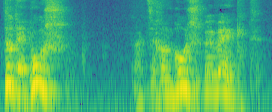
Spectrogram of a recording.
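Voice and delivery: a dragon calling out that the bush moved; excited dragon. Acted. Dragon spots moving bush. (leicht aufgeregt, höher)

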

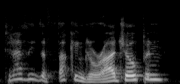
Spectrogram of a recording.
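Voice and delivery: high-pitched retold worry; alarmed self-question. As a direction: ask it high, as if suddenly worried. Retelling own worried self-questioning.

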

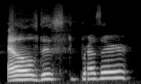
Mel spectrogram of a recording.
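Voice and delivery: mock-formal address. Joking about what to call many brothers, mock-formal. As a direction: spell out each title with laboured care.

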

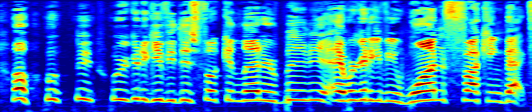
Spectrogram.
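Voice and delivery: lightly voiced, sneering motor vehicle office; mocking officials. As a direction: parody the agency's letter. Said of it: "Oh, yeah".

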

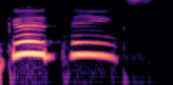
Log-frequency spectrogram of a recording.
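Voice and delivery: high, tight, overly polite answer; curt polite reply. Retold or imitated. Sister answering Fleabag, high and tightly polite. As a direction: hide the fury behind a bright reply. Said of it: "And her sister's like".

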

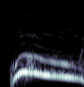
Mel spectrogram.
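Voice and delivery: very high, loud celebratory whoop; joyful whoop. Acted. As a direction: whoop with delight. God rejoicing over a penitent.

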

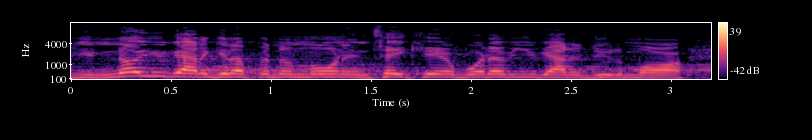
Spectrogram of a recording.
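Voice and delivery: normal talking voice

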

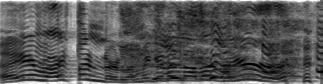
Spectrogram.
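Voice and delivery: amused Irish attempt sounding Indian; Irish gone Indian. Shown as a demonstration. Guest ordering another beer, botched Irish accent. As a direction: try Irish, slipping into Indian. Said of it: "every time Indian".

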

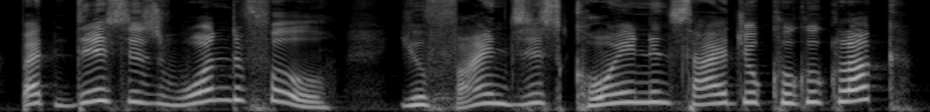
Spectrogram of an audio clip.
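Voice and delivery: put-on high, amazed German accent. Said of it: "His voice held a touch of awe".

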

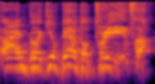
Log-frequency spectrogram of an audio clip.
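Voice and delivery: hammed-up Russian; Russian accent. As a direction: announce the name in a thick Russian accent. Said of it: "with a Russian accent".

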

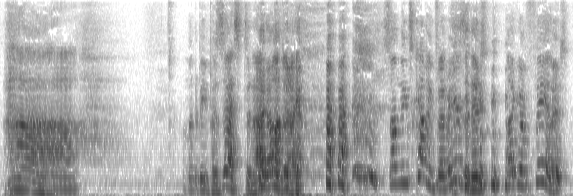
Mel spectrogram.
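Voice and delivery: high, loud wail breaking into laughter; mock panic. Retelling his night in bed after the film, mock panic.

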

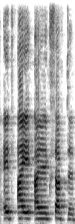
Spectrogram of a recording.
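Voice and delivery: usual speaking voice

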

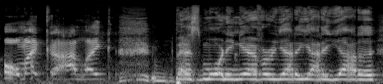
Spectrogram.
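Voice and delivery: high mock-thrilled fan voice; excited gushing. Imitating Twitter users celebrating, pitched high. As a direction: squeal it like the best morning ever.

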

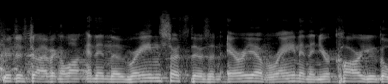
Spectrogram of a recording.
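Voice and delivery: ordinary talk

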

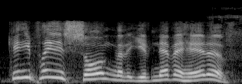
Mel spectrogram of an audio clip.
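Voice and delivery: quoting the pushy Aussie guest; Australian guest. Retold or imitated. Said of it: "somebody from the guy's side".

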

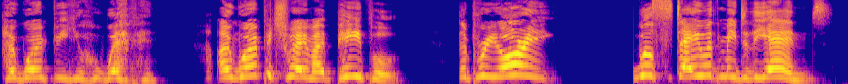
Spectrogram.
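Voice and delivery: high, fierce, defiant voice; defiant girl. A narrator's reading. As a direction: spit the words at him. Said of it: "I spat at him with venom".

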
